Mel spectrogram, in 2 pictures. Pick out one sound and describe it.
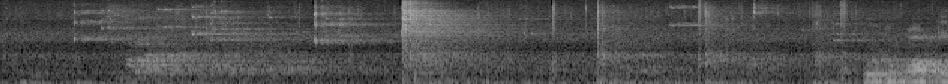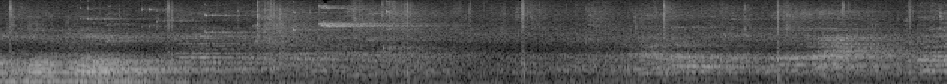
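Young men call out across an echoing gym.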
